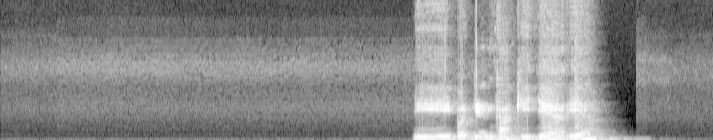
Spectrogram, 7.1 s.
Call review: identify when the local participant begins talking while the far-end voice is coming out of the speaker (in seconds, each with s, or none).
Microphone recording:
4.2 s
